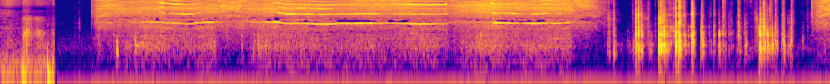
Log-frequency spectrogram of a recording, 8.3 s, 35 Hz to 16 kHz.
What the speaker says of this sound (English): take my little rigid palm router with a 1/4 inch round over bit, go around the edge of this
